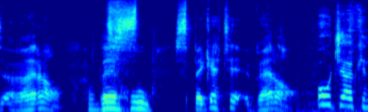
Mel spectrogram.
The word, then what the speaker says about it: Veyron: So from now on, it's Veron.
